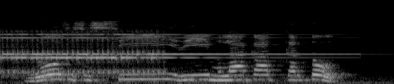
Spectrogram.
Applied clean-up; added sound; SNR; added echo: none; Telephone; 3 dB; reverberation time 0.2 s.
